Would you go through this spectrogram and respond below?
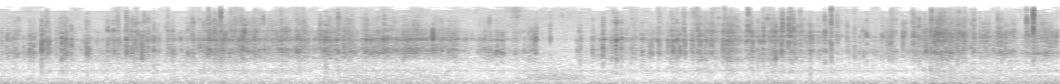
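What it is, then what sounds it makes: Silicone bristle scrubber. Long nails scratch and rub the bristles of a hand-sized, solid and flexible yellow silicone duck-shaped bristle scrubber held close, making a steady, dense crackling scratch with bright hiss and a low rumble underneath.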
